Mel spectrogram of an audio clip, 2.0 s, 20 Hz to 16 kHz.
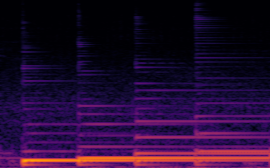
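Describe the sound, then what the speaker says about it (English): Four guitar chords, played on only the second to fifth strings, are strummed one after another at an even pace, each ringing out clearly over the last, played alone. "And I'm playing just the 2nd to the 5th strings."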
